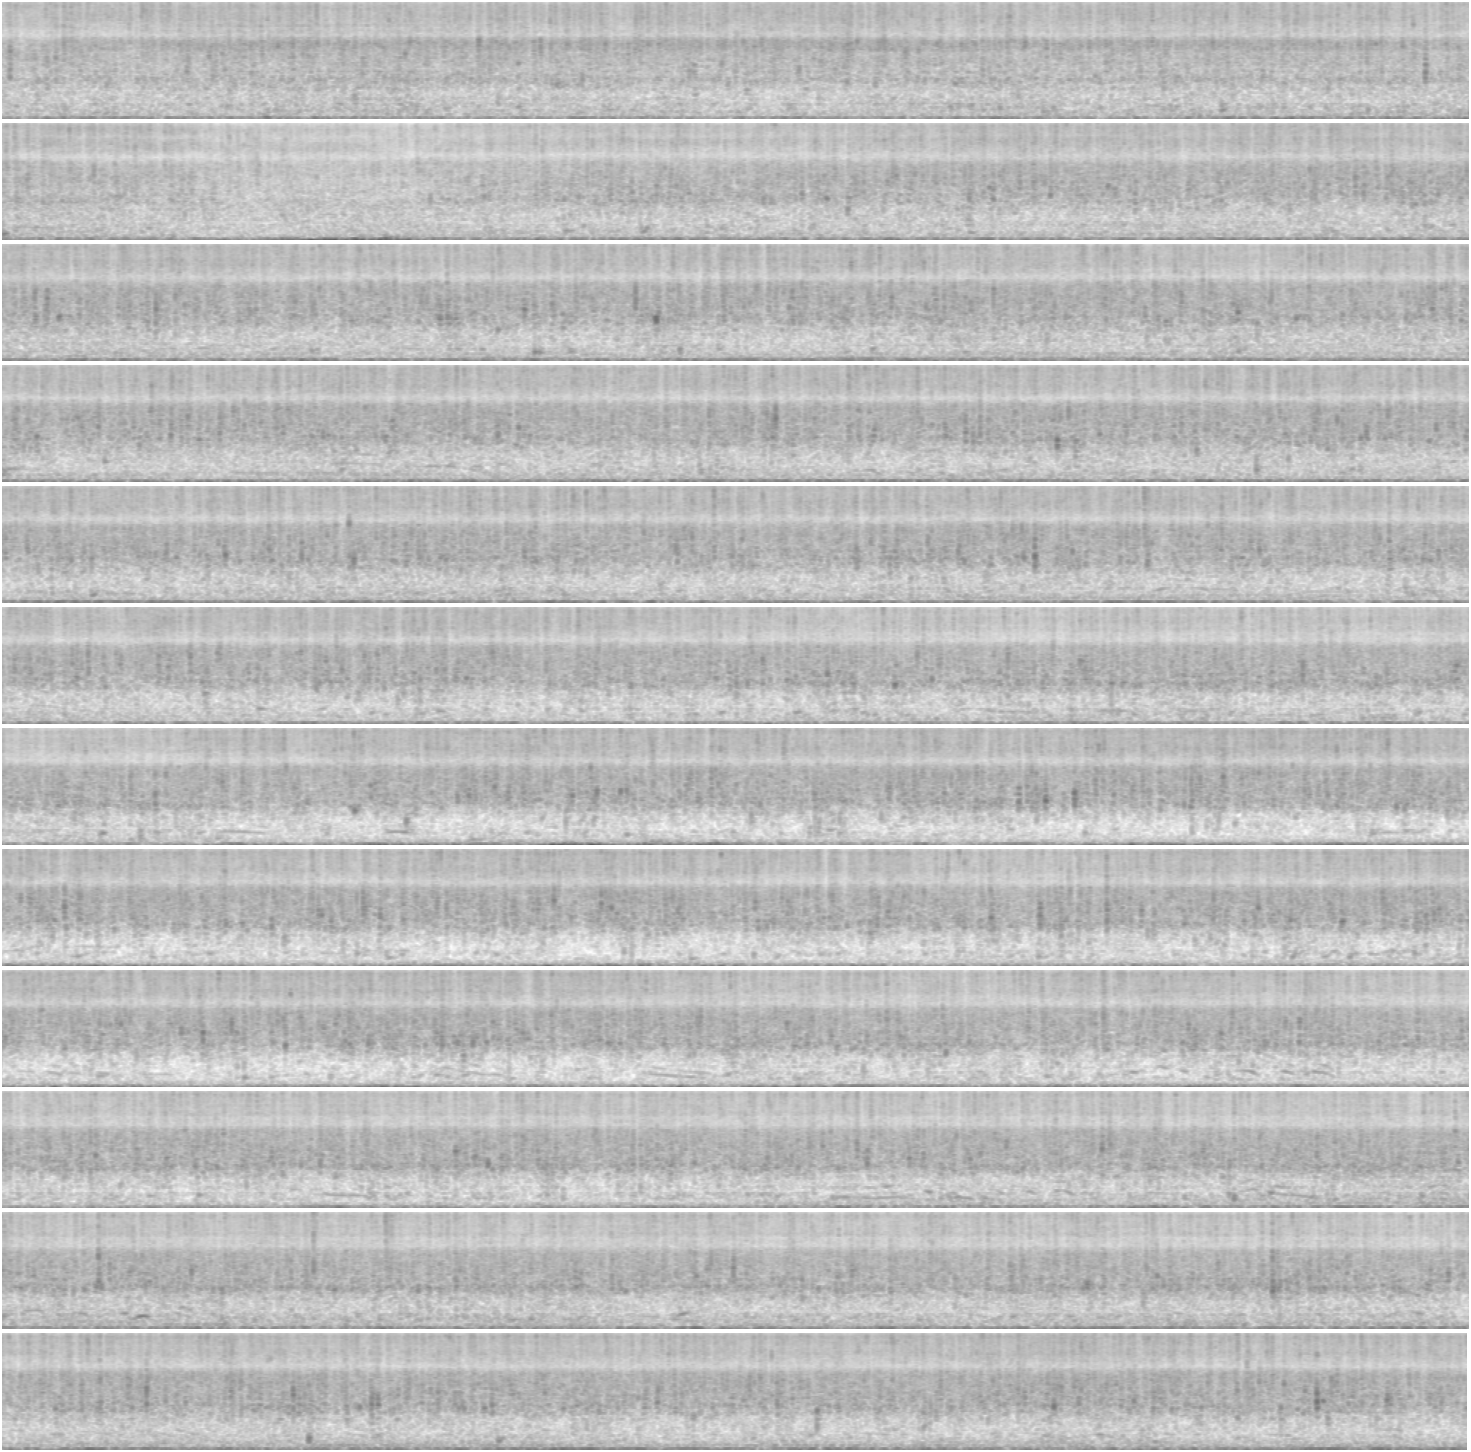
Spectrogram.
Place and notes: dresden, hauptstraße, small classic fountain
soundmap d: social ambiences/ in & outdoor topographic field recordings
